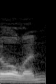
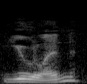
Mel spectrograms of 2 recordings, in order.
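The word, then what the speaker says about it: Ullin: U L L I N. Not Olen, but Ulan.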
